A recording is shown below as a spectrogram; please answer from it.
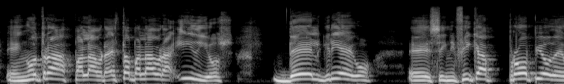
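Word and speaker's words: ἴδιος: Y usted se da cuenta aquí en el versículo 5, la palabra que se diría idios, se puede pronunciar así, transliterar así, idios, significa propio.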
